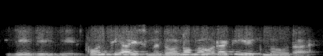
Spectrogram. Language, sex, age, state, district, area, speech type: Hindi, male, 30-45, Madhya Pradesh, Hoshangabad, rural, conversation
